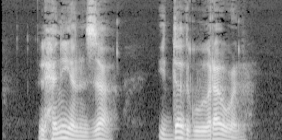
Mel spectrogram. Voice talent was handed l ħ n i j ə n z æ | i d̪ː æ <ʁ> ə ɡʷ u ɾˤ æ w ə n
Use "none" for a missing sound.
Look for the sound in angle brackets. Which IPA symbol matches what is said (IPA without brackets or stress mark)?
ð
